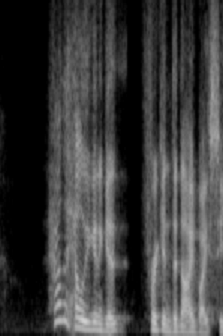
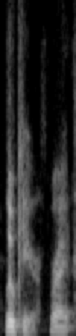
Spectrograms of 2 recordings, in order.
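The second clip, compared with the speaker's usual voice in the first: Luke impression; 2 semitones lower, slower than usual. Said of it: "we could do a Luke impression".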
